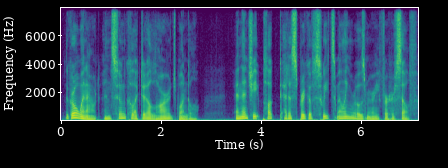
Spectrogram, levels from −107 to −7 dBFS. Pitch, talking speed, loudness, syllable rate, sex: 105 Hz, 195 wpm, -21 LUFS, 5.3 syllables/s, male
